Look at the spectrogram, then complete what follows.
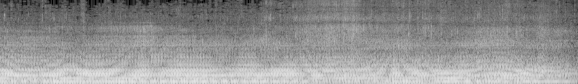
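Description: High-performance offshore powerboat running at speed: a loud, steady engine drone that fades out at the very end.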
